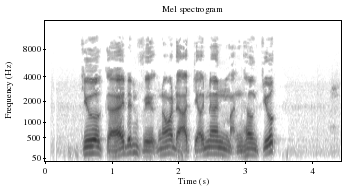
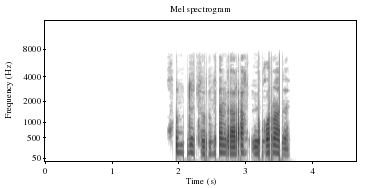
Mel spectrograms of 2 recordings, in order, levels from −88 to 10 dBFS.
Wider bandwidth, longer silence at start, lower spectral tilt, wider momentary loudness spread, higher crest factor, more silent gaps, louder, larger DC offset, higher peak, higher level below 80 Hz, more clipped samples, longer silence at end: first, 11 kHz vs 7.6 kHz; second, 0.55 s vs 1.85 s; second, -4 dB/octave vs -7 dB/octave; second, 7 LU vs 10 LU; about the same, 18 dB vs 22 dB; neither; about the same, -22 LUFS vs -22 LUFS; neither; second, -6 dBFS vs -2 dBFS; second, -68 dBFS vs -56 dBFS; neither; about the same, 1 s vs 1 s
